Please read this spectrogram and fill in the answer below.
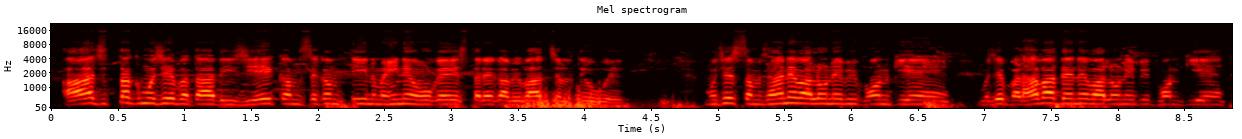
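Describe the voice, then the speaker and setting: A man's voice: high-pitched, a little hiss or hum, low-quality recording. A man giving an unscripted video statement, speaking in an aggrieved, insistent, pleading and repetitive way. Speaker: YouTube channel host.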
